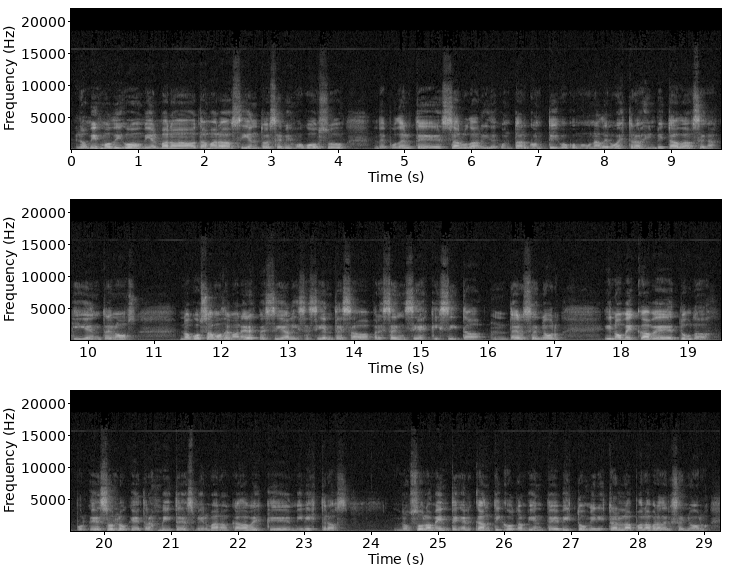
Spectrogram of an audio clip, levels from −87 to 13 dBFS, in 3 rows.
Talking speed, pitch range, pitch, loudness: 145 wpm, 100-120 Hz, 110 Hz, -25 LUFS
